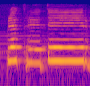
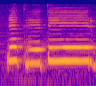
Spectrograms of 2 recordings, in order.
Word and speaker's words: ಪ್ರಕೃತೇರ್: ಪ್ರಕೃತೇರ್ ಗುಣ ಸಮ್ಮೂಢಾ ಸಜ್ಜಂತೆ ಗುಣ ಕರ್ಮಸು ತಾನ ಕೃತ್ನವಿದೋ ಮಂದಾನ್ ಕೃತ್ವಿನ್ನ ವಿಚಾಲಯೇ ಪ್ರಕೃತೆ ಇಲ್ಲಿ ಪ್ರಕೃತೆ ಆದ ನಂತರ ಅರ್ಧ ರಕಾರ ಪ್ರಕೃತಿ ಗುಣ ಸಂ ಸಮ್ಮುಢಾಸ್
